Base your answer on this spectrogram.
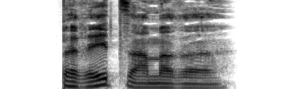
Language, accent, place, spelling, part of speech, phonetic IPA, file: German, Germany, Berlin, beredsamere, adjective, [bəˈʁeːtzaːməʁə], De-beredsamere.ogg
- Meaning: inflection of beredsam: 1. strong/mixed nominative/accusative feminine singular comparative degree 2. strong nominative/accusative plural comparative degree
